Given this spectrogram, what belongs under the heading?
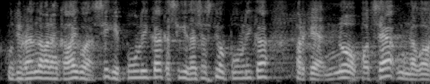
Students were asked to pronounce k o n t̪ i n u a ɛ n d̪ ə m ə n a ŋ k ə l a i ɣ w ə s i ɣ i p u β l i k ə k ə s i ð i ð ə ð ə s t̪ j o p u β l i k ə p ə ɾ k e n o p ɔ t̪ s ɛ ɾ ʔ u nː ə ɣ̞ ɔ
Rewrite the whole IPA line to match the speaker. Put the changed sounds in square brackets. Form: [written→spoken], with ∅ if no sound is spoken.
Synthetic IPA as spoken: k [o→u] n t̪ i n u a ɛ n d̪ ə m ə n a ŋ k ə l a [i→j] ɣ w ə s i ɣ i p u β l i k ə k ə s i [ð→ɣ] i ð ə [ð→ʒ] ə s t̪ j o p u β l i k ə p ə ɾ k [e→ɛ] n o p ɔ t̪ s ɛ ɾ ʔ u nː ə ɣ̞ ɔ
